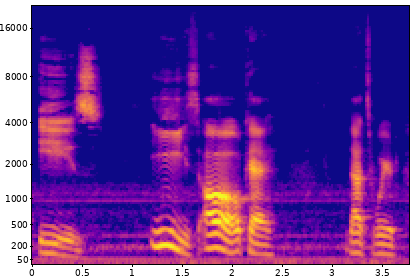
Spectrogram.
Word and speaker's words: Ys: It's It's called Ease. Ease. Oh, okay. That's weird. Um spelled like that. I know. It's it's it's kind of a weird pronunciation of it, but it's pronounced ease.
